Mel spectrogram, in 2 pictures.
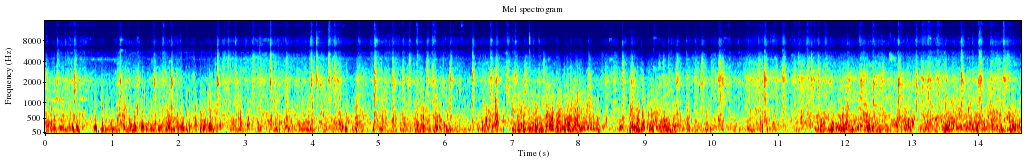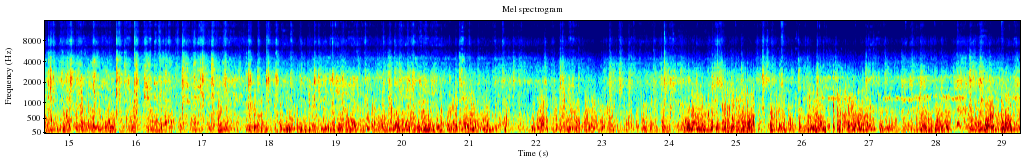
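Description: Passenger train carriage running along the track, heard close to the wheels from its open doorway: a steady rumble of wheels on rails with constant rattling and knocking.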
